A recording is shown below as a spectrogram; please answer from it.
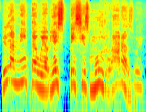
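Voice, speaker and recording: Mexican male podcast co-host, crude laughing banter, voice a touch high. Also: normal speed. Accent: Mexican Spanish. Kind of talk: casual comedy chat.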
